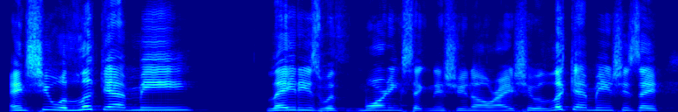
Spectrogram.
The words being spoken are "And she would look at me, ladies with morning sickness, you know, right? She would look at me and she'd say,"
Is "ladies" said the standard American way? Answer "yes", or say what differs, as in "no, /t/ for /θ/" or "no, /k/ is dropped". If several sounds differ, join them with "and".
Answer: yes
